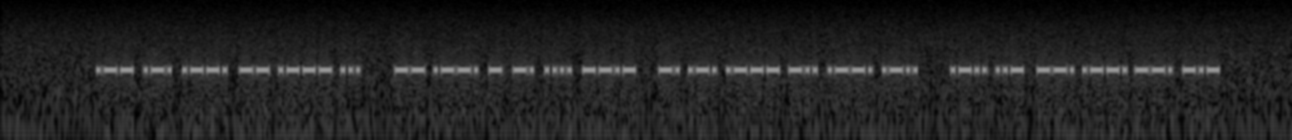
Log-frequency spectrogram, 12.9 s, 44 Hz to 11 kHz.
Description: Morse code (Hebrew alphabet), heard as a keyed tone, hand-sent with a paddle, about 32 wpm, 700 Hz. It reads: צרפמעש מפתנחק נרעדפל לטגפגך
